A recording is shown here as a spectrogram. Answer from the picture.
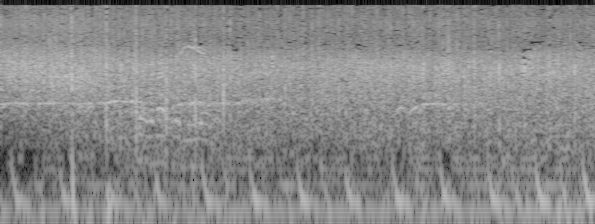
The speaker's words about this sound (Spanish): yo también pido un aplauso al responsable de que estemos aquí.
